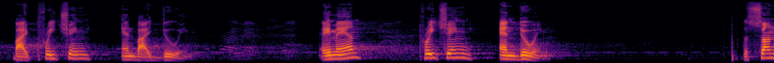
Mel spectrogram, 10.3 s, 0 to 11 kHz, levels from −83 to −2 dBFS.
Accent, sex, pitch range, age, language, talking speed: American, male, 140-180 Hz, 60-79, English, 65 wpm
